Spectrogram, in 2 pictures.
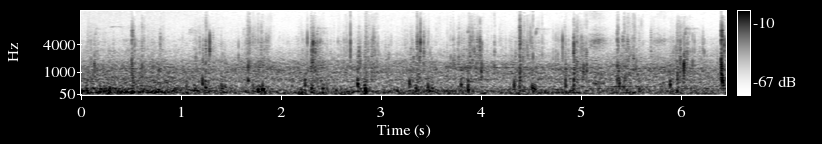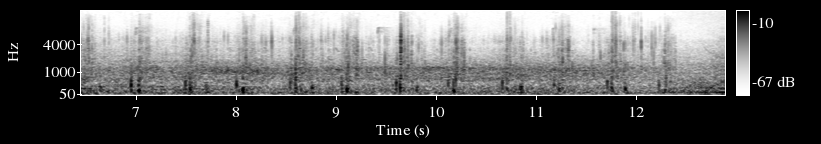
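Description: Footsteps of two people walking toward a community center on a cold, windy day: many steady, evenly paced steps crunching along without pause, with no talking.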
